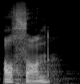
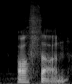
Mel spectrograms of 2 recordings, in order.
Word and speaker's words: otthon: So here it's spelled O-T-T-H-O-N. – Othon. I like that a lot. – Because it sounds a bit like a thorn.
